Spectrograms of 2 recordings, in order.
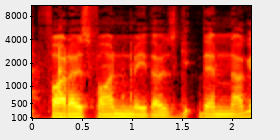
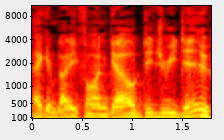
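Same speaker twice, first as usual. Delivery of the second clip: put-on broad Australian accent, exaggerated. Chatting with a co-host, tossing back a reply in an exaggerated Australian accent. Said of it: "You even do an accent for your accent".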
